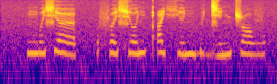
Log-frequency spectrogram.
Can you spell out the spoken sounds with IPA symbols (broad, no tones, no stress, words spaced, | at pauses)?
ŋʷɪɕɜ | fɜɕɔɲqʼi çɘɲ bɪd͡ʑɘɲʈ͡ʂɔv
